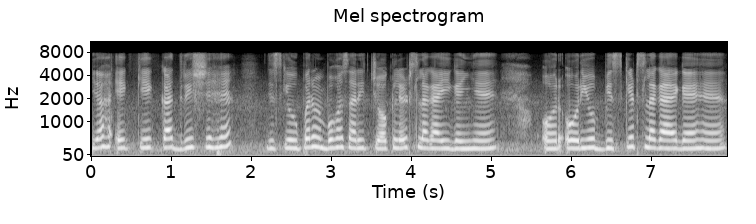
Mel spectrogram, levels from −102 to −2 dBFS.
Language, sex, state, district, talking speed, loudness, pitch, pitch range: Hindi, female, Jharkhand, Garhwa, 160 wpm, -14 LUFS, 240 Hz, 230-255 Hz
